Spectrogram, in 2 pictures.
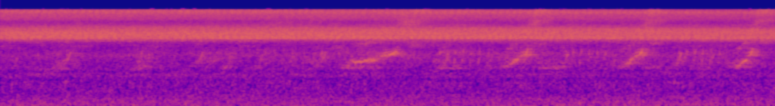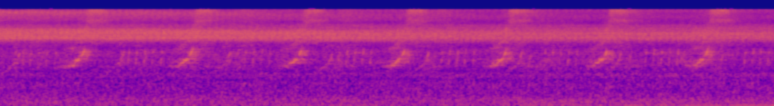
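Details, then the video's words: Cicadas singing in Japanese summer by a small stream. A dense, shrill drone holds throughout, with quick upward-sweeping chirps and pulsing bursts higher up, and running water underneath. "小川の流れと蝉の声 自然音 ～夏～ Japan Sound of nature Cicada's voice"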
